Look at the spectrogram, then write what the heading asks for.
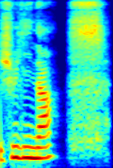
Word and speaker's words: Julina: peux donner ton insta ouais mon insta c'est julina comme ça se prononce j l i n a ti du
